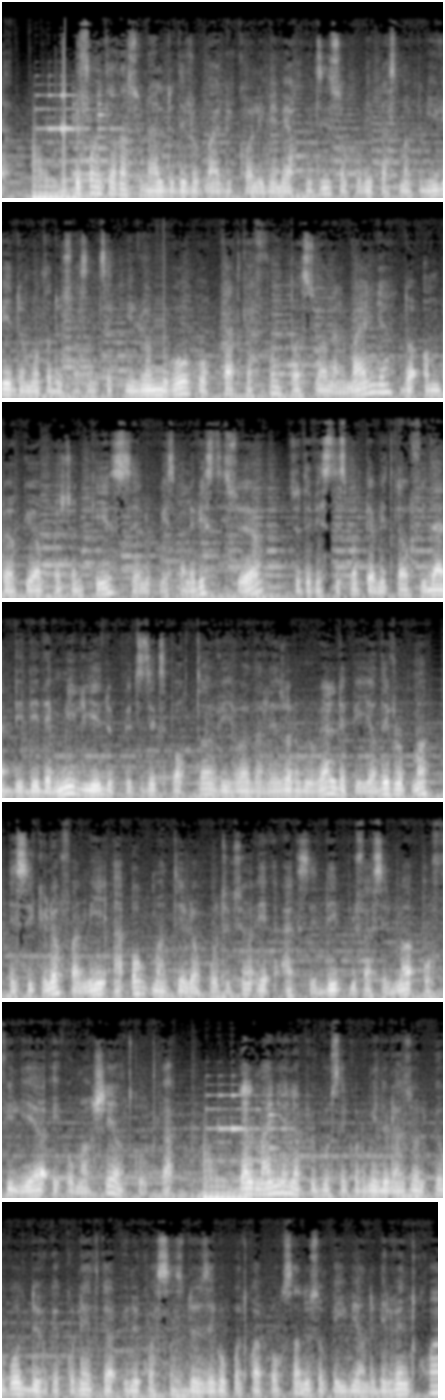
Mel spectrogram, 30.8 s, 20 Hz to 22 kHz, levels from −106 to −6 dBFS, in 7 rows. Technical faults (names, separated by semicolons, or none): repeated buffer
